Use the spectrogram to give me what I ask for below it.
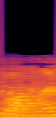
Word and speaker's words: McLaughlin: Is it Ms. McLaughlin? Close. Good evening again. My name is McLaughlin.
